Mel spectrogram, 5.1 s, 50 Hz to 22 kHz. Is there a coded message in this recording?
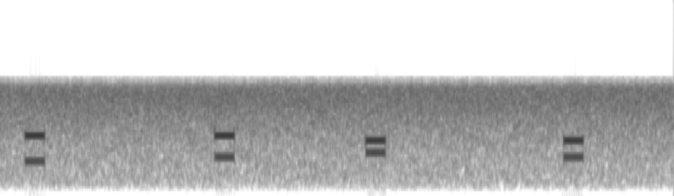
Yes: DTMF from 0.2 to 4.4 s, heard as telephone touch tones, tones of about 150 ms, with phone line noise. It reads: 5 8 * 7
